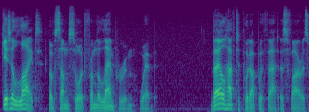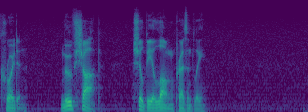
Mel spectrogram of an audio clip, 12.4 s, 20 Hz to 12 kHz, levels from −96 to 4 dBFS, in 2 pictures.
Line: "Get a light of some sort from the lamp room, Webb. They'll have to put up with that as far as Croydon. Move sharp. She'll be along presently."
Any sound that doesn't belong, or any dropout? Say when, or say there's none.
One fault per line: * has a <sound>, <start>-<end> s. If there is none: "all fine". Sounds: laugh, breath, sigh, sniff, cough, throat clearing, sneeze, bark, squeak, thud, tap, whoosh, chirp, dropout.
all fine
